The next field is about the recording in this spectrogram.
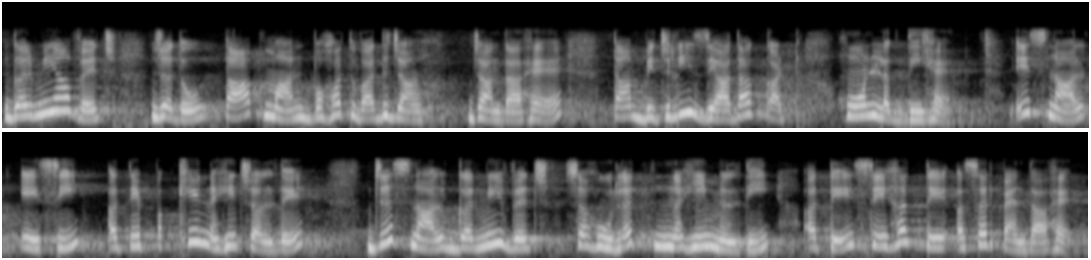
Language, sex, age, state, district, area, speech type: Punjabi, female, 18-30, Punjab, Jalandhar, urban, spontaneous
